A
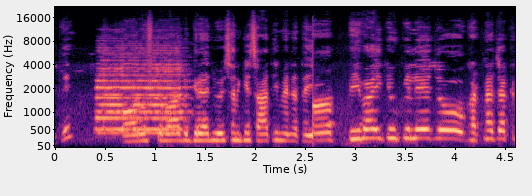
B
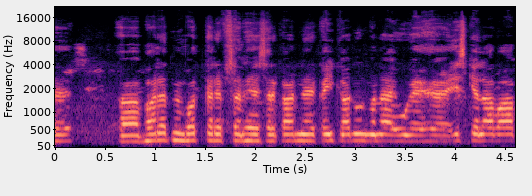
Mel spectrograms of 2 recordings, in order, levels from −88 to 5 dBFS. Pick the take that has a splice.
A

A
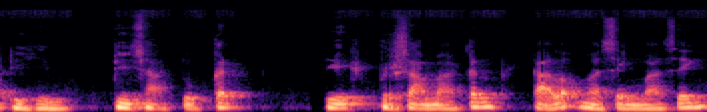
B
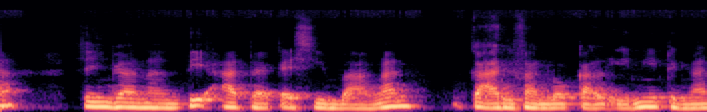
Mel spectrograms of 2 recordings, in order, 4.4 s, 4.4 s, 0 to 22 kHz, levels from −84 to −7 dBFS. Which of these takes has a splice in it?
B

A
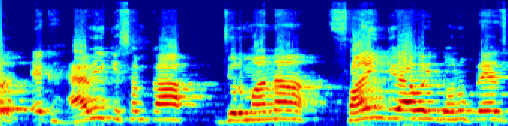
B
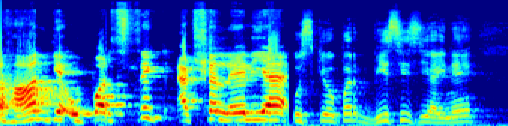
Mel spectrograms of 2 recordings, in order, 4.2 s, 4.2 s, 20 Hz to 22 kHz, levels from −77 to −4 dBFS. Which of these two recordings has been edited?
B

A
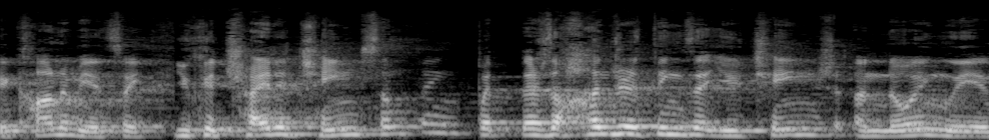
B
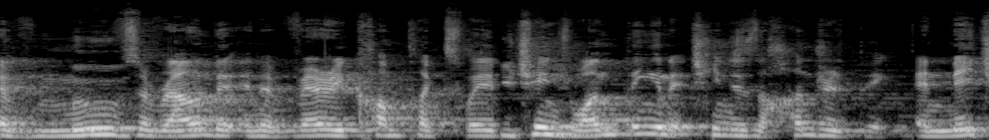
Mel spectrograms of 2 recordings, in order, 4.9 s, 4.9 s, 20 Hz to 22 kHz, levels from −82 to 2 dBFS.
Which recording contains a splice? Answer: B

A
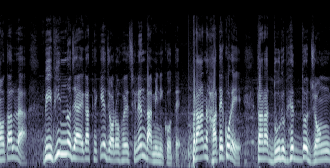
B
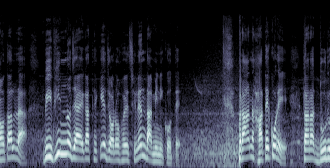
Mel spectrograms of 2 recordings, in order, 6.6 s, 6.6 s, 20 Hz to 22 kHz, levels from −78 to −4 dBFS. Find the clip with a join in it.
A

